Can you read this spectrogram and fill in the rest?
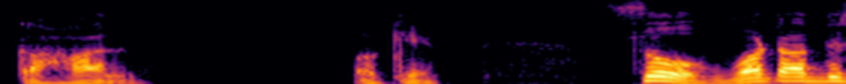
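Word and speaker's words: Cajal: wave interstitial cell of kajal or kahal or kajal whatever you can say these slow waves are generated by interstitial cell of kahal or you can say kajal whatever you can say but correct pronunciation is kahal okay so what are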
